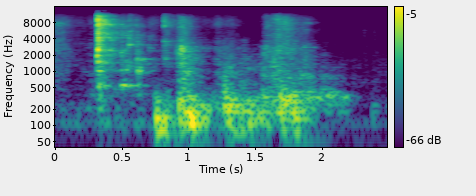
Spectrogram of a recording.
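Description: Hard objects being handled: a sharp clack about a third of a second in, then clinking and rummaging as telescope eyepieces and accessories are picked up and set down.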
